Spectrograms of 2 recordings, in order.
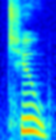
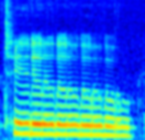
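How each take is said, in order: First: It is said in a normal voice. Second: It is said in a bubbly underwater voice.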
